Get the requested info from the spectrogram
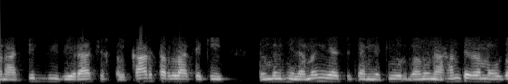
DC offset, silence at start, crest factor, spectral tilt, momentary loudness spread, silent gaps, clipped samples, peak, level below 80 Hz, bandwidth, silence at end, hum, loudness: under 0.1%; 0 s; 14 dB; -5.5 dB/octave; 8 LU; none; under 0.1%; -10 dBFS; -78 dBFS; 4.8 kHz; 0 s; none; -24 LUFS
